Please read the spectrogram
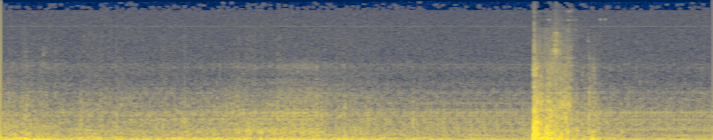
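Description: Low steady rumble of a car's engine and road noise, heard inside the cabin through a dash camera, with one sharp knock about five seconds in.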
